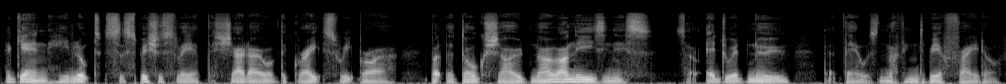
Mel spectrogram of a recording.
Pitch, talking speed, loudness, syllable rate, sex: 95 Hz, 165 wpm, -19 LUFS, 4.8 syllables/s, male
